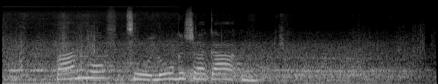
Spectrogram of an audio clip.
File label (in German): ansage bahnhof zoo; linie1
